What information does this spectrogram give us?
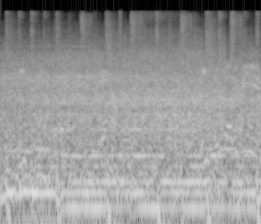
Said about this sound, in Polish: Pełna moc silników. I rakieta wystartowała z bazy Tanegashima na południu Japonii.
